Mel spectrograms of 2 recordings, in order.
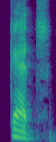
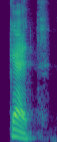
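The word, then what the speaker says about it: quatre: Cat. Four. Cat.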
